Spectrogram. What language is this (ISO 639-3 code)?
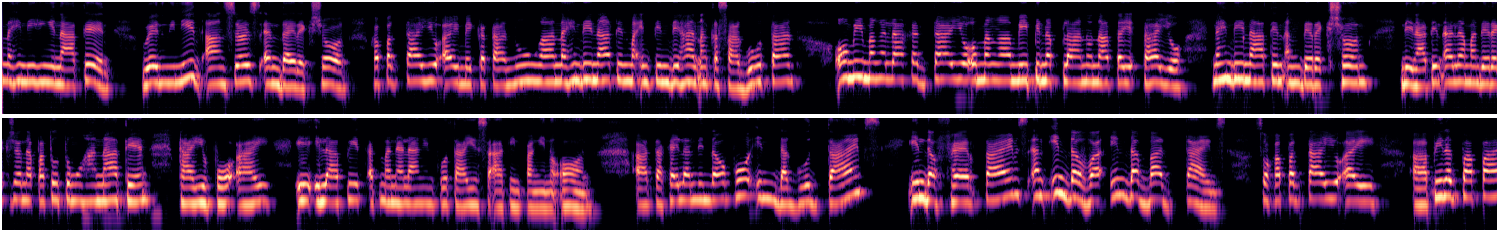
fil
